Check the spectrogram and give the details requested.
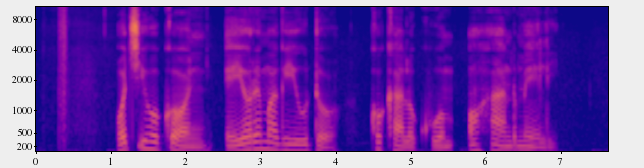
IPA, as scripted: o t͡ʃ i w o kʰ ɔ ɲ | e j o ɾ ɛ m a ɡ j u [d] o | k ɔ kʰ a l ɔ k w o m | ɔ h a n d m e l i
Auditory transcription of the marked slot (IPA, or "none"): t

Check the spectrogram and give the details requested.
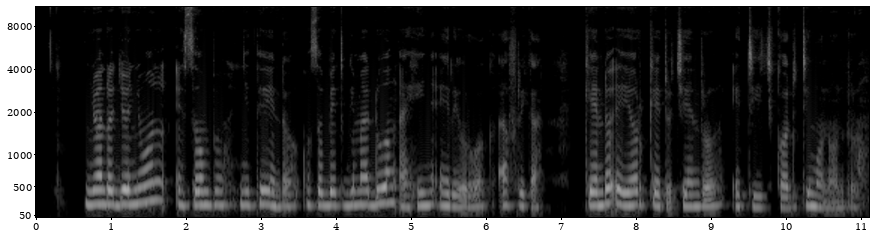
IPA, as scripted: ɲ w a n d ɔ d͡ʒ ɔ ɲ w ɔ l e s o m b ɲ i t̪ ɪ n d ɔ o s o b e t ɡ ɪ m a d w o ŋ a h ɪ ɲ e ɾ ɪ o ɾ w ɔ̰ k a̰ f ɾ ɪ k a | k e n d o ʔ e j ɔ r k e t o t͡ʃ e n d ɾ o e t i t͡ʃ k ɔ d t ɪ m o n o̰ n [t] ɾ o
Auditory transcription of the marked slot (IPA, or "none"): d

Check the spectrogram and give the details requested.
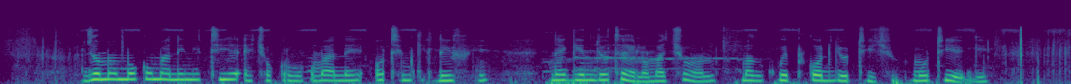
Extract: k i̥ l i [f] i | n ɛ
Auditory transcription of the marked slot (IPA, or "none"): f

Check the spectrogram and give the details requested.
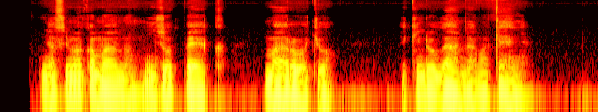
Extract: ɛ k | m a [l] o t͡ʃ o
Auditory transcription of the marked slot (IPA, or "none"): ɾ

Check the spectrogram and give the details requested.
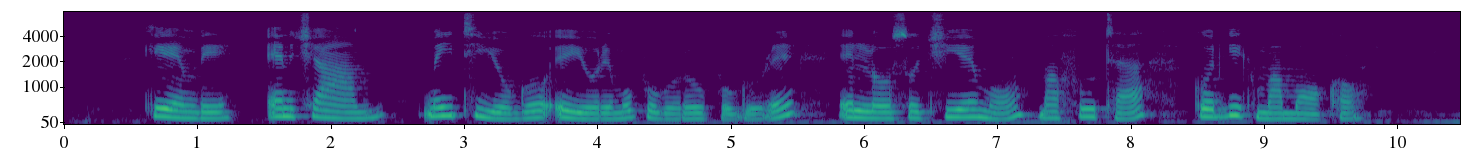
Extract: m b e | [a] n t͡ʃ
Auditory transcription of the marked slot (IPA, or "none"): ɛ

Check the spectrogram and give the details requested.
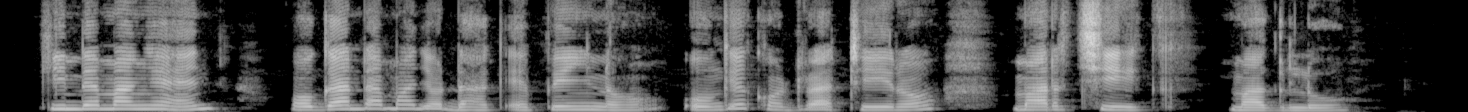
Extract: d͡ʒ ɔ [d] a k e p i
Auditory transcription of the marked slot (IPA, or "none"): d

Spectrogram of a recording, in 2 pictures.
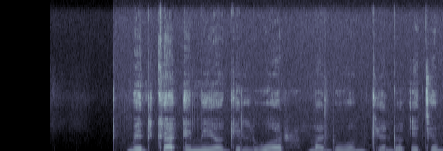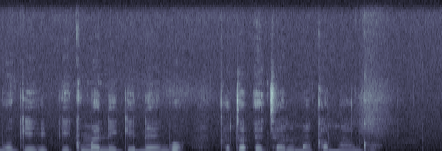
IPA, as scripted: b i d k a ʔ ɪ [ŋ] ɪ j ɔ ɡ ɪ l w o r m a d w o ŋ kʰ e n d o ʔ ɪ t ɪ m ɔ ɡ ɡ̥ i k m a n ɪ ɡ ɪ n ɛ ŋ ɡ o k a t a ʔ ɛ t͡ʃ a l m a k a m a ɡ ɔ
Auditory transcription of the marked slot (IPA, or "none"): m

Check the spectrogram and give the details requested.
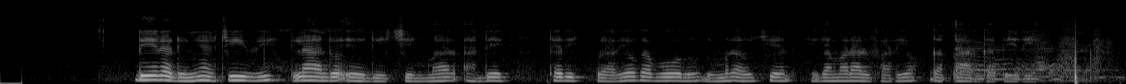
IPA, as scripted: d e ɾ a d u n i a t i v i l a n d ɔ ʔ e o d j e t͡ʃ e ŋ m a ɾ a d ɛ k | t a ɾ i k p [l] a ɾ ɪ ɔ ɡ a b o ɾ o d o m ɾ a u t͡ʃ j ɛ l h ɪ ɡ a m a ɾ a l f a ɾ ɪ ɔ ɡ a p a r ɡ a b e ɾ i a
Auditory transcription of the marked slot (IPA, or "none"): ɾ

